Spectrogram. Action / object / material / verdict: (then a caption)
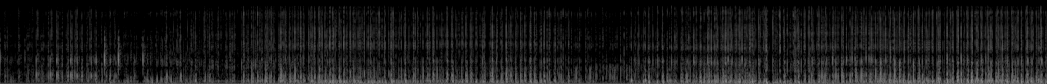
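scrape / paperback book with paper cover and pages / paper / none. Fingertips quickly tap and scratch the paper cover and page edges of a small paperback Dhammapada book. The result is a dense, continuous patter of soft taps mixed with dry scratching that stays fairly steady throughout.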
